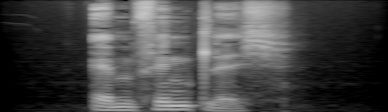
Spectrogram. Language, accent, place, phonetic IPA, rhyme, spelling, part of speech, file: German, Germany, Berlin, [ɛmˈp͡fɪntlɪç], -ɪntlɪç, empfindlich, adjective, De-empfindlich.ogg
- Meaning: 1. sensitive, tender 2. serious, somewhat painful, significant, not ignorable, hefty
